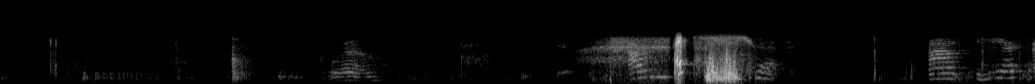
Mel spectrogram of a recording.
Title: Socks Are Sneezing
